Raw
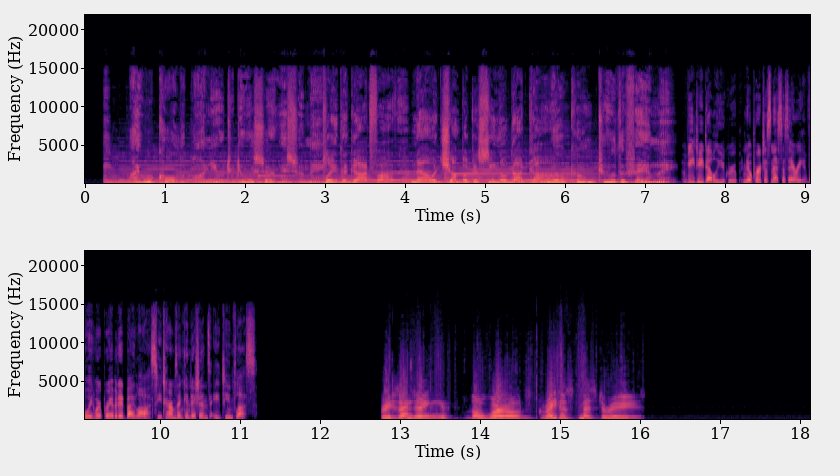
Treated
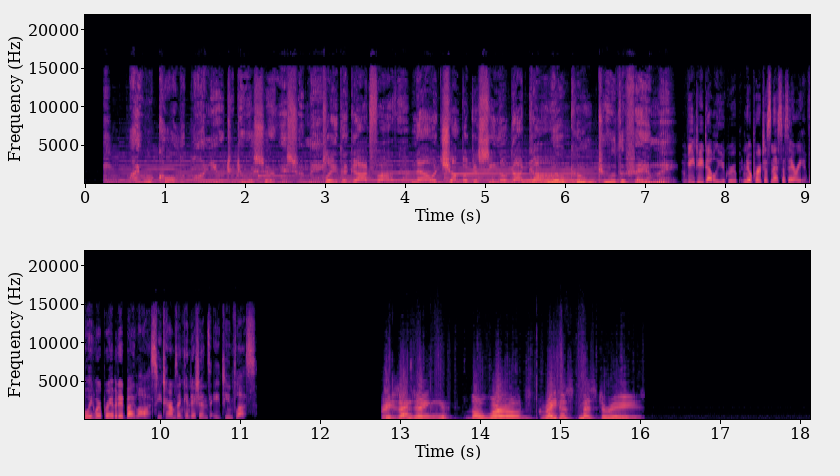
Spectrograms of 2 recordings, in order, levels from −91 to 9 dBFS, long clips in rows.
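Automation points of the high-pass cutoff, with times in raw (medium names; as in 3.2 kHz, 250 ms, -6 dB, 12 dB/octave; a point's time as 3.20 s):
high-pass 6 dB/octave
850 Hz
from 5.46 s 210 Hz
from 6.25 s 420 Hz
from 7.97 s 110 Hz
from 8.85 s 420 Hz
from 9.65 s 1.1 kHz
from 12.82 s 310 Hz
from 13.47 s 100 Hz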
